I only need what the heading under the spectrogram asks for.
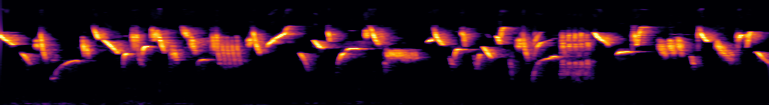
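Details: Rolling ngeroll song of a Black-throated canary, meant as a training model for other songbirds: dense, clean, high-pitched phrases of quick upslurs, downslurs and short buzzy trills following one another without pause.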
